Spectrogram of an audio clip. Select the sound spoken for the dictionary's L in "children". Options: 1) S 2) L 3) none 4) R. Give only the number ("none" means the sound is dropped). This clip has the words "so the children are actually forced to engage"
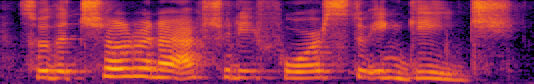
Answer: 2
